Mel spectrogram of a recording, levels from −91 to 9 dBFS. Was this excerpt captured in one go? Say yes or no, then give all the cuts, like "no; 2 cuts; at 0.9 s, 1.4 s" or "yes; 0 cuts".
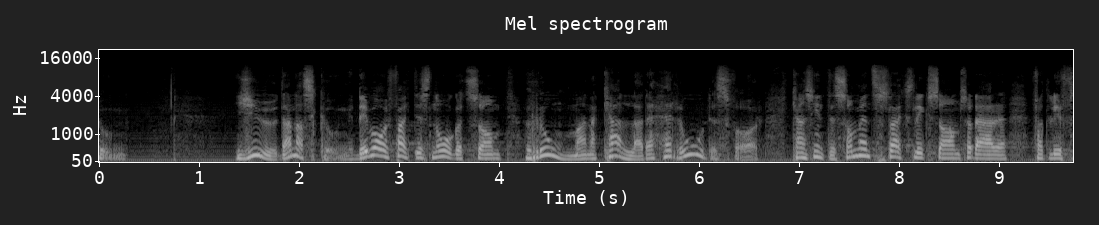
yes; 0 cuts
